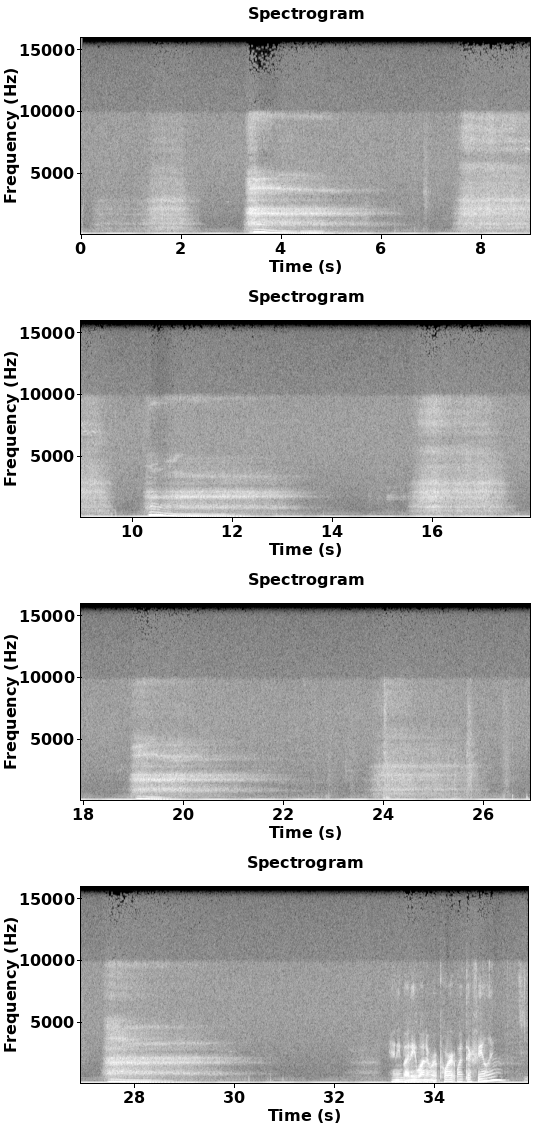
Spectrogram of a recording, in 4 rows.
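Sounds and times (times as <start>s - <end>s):
deep fast breathing during a deep-breathing exercise: 0.0s - 2.5s, 3.2s - 14.0s, 14.8s - 17.9s, 18.7s - 26.7s, 27.3s - 31.0s, 32.2s - 33.1s
low electrical hum: 0.0s - 35.8s
speech: 33.4s - 35.5s.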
